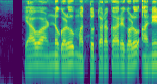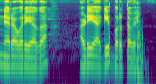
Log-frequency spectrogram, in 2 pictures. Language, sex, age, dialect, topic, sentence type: Kannada, male, 18-24, Central, agriculture, question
